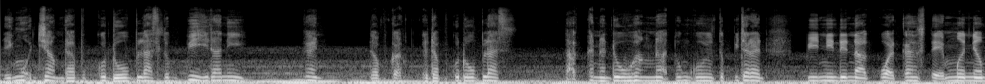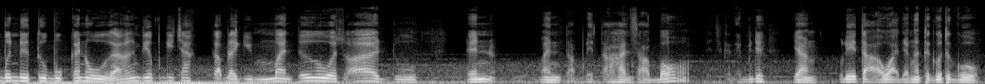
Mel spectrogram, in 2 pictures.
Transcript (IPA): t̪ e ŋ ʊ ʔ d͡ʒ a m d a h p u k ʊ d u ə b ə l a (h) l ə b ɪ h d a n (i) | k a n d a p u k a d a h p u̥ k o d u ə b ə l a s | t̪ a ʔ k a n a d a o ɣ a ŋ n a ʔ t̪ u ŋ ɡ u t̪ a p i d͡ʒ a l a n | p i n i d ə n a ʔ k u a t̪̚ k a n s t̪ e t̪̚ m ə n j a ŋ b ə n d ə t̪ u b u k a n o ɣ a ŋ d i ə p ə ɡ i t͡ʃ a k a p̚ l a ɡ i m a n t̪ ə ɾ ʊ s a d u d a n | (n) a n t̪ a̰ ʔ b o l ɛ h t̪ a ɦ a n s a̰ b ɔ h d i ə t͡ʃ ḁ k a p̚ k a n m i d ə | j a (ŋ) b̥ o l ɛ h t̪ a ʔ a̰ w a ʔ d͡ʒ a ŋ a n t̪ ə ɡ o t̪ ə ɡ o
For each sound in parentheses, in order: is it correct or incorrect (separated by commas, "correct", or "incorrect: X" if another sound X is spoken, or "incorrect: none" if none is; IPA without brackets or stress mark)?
incorrect: s, correct, incorrect: m, correct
